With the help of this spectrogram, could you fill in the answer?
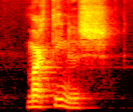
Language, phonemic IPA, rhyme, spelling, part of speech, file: Dutch, /mɑrˈti.nʏs/, -inʏs, Martinus, proper noun, Nl-Martinus.ogg
- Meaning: a male given name, equivalent to English Martin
